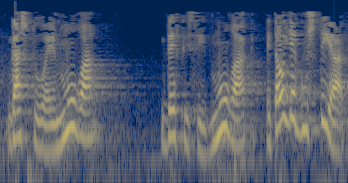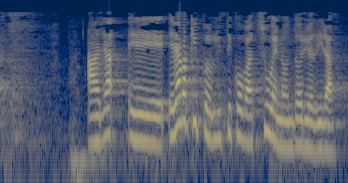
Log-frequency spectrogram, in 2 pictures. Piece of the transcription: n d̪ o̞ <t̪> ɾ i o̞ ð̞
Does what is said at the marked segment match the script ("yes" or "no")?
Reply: no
